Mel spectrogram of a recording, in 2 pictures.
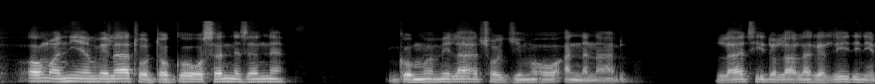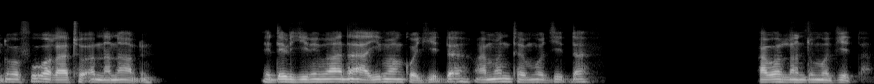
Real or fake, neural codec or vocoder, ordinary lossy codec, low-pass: fake; codec, 16 kHz, about 1 kbps, DyCAST, with the encoder's durations; none; none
